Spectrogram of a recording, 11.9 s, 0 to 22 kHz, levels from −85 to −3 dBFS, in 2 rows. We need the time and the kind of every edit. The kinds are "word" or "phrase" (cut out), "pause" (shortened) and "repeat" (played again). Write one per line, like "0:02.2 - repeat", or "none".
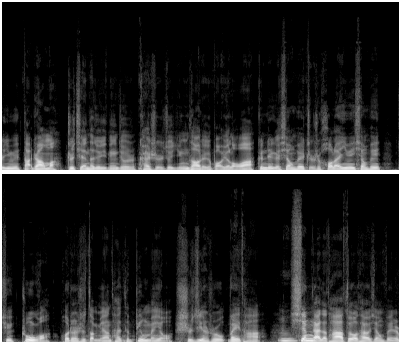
0:03.8 - word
